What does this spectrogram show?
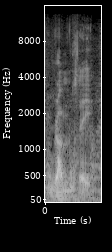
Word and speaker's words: Romsey: or around Romsey, is what is the correct pronunciation? I have always said Romsey. There are those locals who always say it's Romsey. And the Romsey, they say, goes back to the old Saxon spelling, R-U-M-S-E-G-I-N-E.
